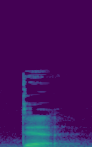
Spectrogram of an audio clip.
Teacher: When you articulate d, you can feel your tongue against your tooth ridge, like this, d.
